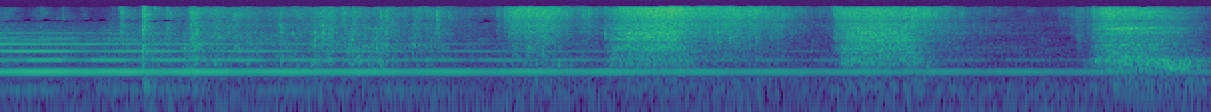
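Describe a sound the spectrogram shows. Water sloshes and splashes as a man lowers himself into a tub.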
